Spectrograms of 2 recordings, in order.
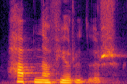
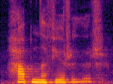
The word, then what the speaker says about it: Hafnarfjörður: Sometimes when F and N are together, they are pronounced like BN, like hafnar, hafnar. Another letter is Ö. This letter is not used in English and is pronounced Ugh. So just think of the noise you make when you want to throw up, like ugh, ugh, ugh. So the pronunciation of this word is Hafnarfjörður.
